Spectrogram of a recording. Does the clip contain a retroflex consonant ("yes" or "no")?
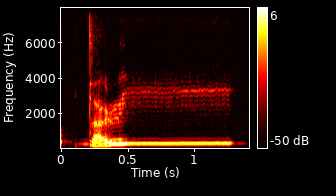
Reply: yes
